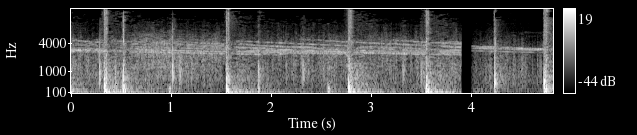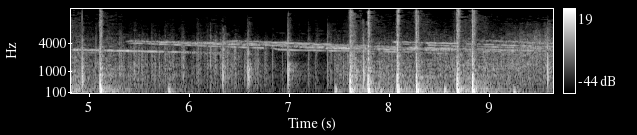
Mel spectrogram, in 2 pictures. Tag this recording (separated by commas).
lighting firecrackers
